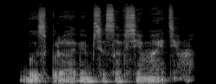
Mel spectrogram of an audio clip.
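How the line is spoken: Whisper. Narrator (Russian): шепнул он

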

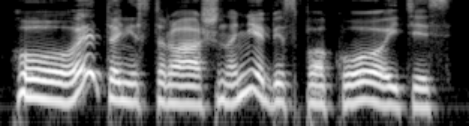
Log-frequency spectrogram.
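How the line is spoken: Laughing. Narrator (Russian): Засмеялся Беннет

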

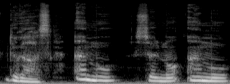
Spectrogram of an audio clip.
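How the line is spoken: Priest's urgent pleading exclamation. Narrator (French): s'écria l'abbé, qui semblait vivement désirer que le docteur ne partît pas si tôt

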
